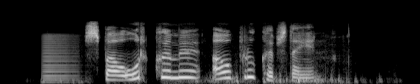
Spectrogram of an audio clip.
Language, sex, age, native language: Icelandic, female, 40-49, Icelandic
